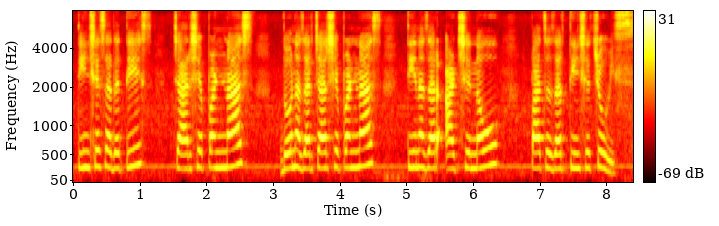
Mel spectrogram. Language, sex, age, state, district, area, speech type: Marathi, female, 60+, Maharashtra, Yavatmal, rural, spontaneous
